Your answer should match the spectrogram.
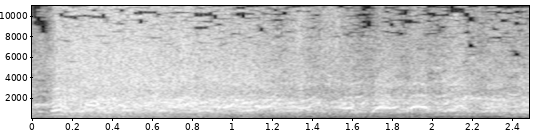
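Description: Several voices chuckling and snickering together, starting abruptly and carrying on at an even level.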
